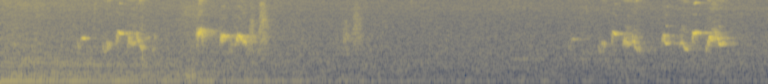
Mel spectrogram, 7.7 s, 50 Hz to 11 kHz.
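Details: Red-whiskered bulbul used as a trapping decoy, singing to lure wild birds on 22 September 2017; two bursts of quick, chirpy warbled phrases separated by several seconds of quiet, with a faint low hum early on.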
